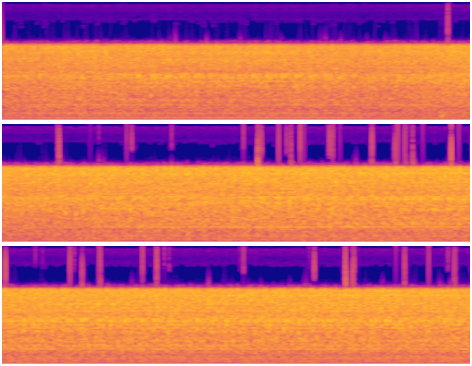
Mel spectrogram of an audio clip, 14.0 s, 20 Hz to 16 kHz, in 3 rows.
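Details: VW Polo Sedan CFNA petrol engine, 2222 km, cold start at −5 °C after sitting overnight, oil three matches below max, 98 fuel. At cold idle a steady knock of about three a second appears and grows louder as lights and heated glass add electrical load.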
